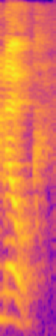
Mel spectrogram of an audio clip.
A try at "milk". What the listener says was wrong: Did you say it with an E? Milk?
